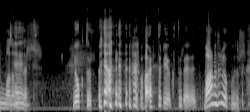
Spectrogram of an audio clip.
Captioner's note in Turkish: kahkaha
